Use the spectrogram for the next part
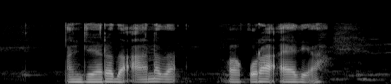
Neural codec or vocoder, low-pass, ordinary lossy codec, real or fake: none; 7.2 kHz; none; real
